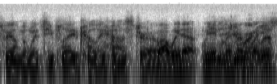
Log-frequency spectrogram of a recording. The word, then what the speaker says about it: Cagliostro: Well, you've got the first syllable right. Cagliostro. Cagliostro.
